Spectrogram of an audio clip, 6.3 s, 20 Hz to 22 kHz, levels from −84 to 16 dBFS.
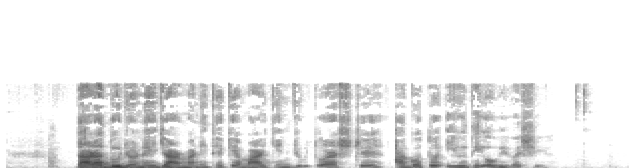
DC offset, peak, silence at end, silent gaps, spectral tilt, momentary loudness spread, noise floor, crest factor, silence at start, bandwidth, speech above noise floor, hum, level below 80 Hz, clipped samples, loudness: under 0.1%; -2 dBFS; 0.9 s; none; -5 dB/octave; 15 LU; -53 dBFS; 22 dB; 0.5 s; 12 kHz; 30 dB; none; -60 dBFS; under 0.1%; -23 LUFS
